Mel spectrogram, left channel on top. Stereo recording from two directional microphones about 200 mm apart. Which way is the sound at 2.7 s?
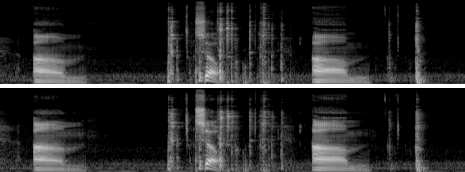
20° left (ahead or behind).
